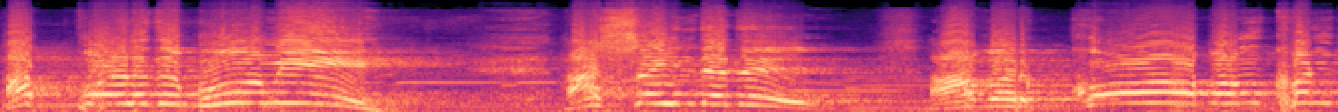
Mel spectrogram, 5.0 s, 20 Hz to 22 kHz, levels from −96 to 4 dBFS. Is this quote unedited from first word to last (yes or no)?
yes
